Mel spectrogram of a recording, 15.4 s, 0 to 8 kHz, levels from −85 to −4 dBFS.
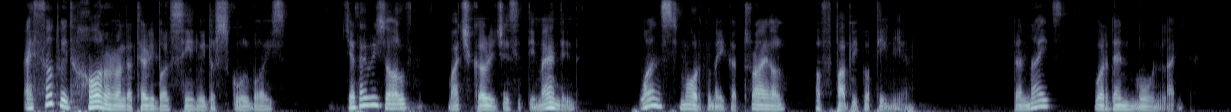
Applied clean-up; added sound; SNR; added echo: neural mask model DeepFilterNet 3.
